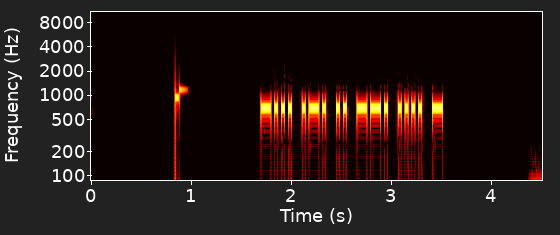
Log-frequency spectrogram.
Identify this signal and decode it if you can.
Morse code, heard as a keyed tone, about 36 wpm, 700 Hz. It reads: BRIGHT
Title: Sentences from Top 1000 Words - New Word Drill - 35wpm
